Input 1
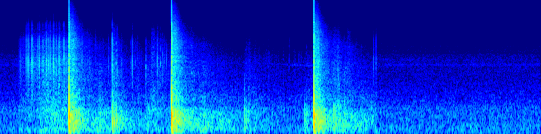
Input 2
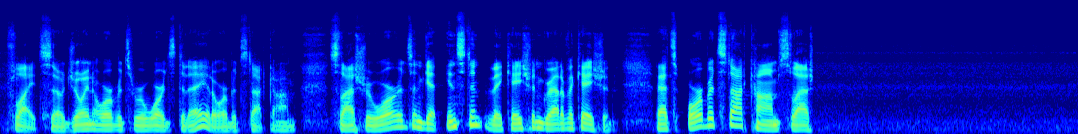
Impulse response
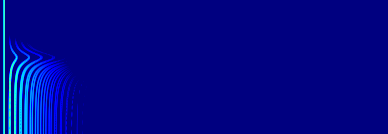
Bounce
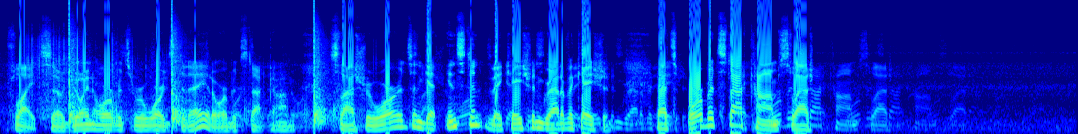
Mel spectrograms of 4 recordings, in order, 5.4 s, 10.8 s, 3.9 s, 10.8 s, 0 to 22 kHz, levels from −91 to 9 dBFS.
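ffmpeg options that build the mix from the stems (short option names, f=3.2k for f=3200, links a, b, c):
-filter_complex "[0:a]highpass=330,volume=-9dB[a];[1:a]volume=-1.5dB,asplit=2[b][c];[c]volume=-18dB,aecho=0:1:792|1584|2376|3168:1|0.26|0.0676|0.0176[d];[a][b][d]amix=inputs=3:normalize=0,aeval=exprs='(mod(26.6*val(0)+1,2)-1)/26.6':c=same"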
